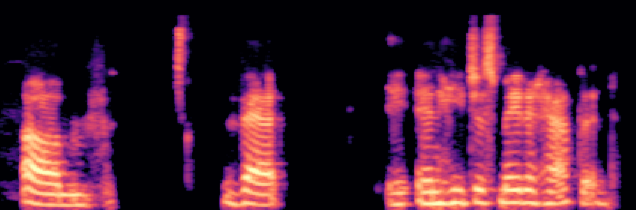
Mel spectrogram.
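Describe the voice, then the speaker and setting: Vocal fry runs through a woman's medium-pitched voice, her intonation fairly even. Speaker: audio club organizer introducing speaker. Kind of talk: introductory remarks. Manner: halting, many fillers.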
